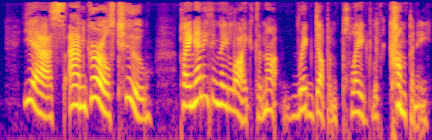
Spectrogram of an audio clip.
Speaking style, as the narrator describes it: cried Kitty with sudden interest

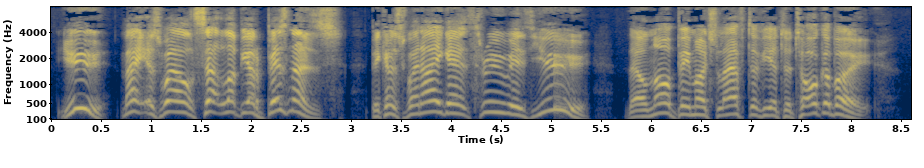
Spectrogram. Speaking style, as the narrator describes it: called out

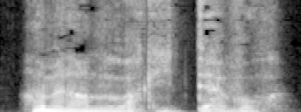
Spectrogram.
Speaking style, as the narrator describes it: growled Hughie

